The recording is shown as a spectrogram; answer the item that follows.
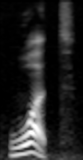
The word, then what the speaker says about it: what: two the word is what what so the word is what what do you think the silent letter is the silent letter is with this word is letter h letter H so here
